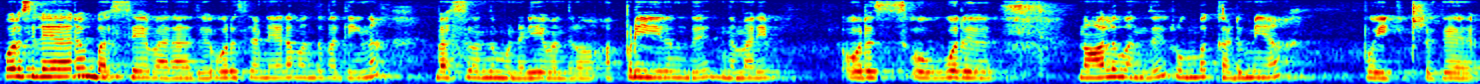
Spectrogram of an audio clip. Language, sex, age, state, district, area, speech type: Tamil, female, 30-45, Tamil Nadu, Mayiladuthurai, rural, spontaneous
